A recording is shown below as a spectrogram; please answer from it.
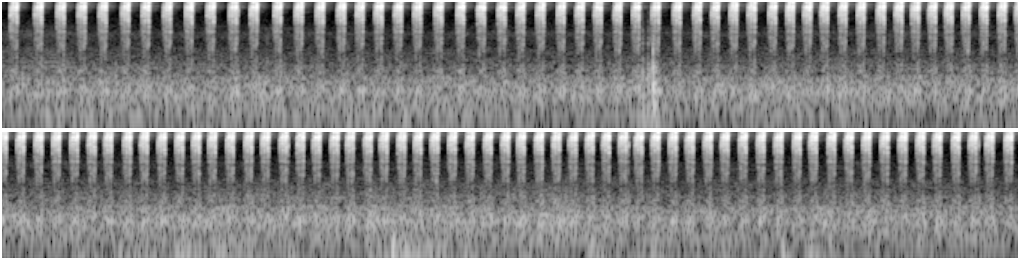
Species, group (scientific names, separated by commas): Decticus verrucivorus, Orthoptera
